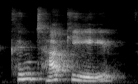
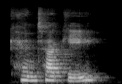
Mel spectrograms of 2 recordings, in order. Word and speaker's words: Kentucky: okay now we have Kentucky you can think of this one of two ways either we'll be correct for you here you can say 10 like it's spelled 10 Kentucky Kentucky Kentucky or you can use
